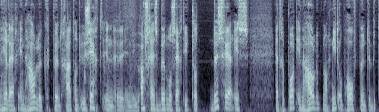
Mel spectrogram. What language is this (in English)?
Dutch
